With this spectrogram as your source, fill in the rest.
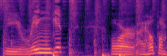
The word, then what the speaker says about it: Ringgit: heard of the Malaysian currency unit it's the Ringgit or I hope I'm pronouncing it uh even close to correct r-i-n-g-g-i-t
